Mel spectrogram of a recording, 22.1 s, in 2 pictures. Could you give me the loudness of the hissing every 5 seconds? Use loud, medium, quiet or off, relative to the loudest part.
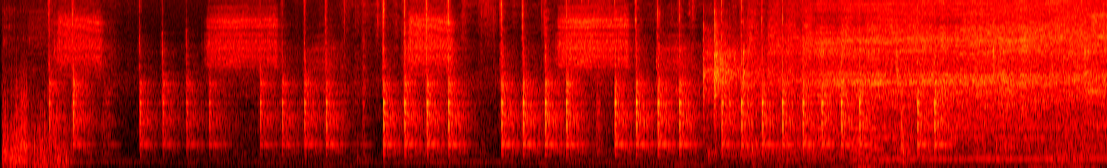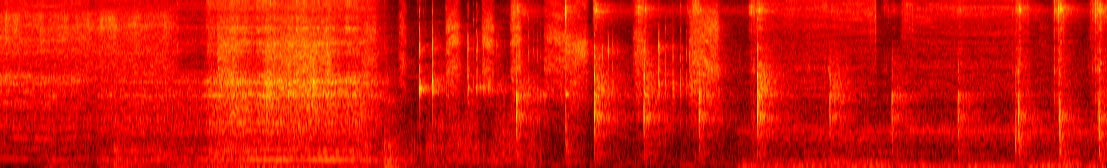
quiet, medium, loud, loud, loud.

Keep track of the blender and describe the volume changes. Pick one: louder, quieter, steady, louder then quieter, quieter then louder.
louder.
